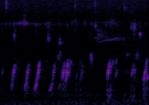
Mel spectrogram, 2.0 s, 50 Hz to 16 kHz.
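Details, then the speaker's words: G35, cooling system being filled through a funnel on the radiator with the rear bleeder closed: irregular wet gurgles, about eight in two seconds, as trapped air bubbles out of the coolant. "Look it in there, it's bubbling like hell."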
